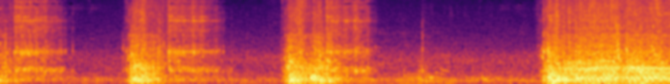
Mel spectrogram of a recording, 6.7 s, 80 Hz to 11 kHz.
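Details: Homelite UT20042A string trimmer, just fitted with a replacement C1U-H60 carburettor: small two-stroke revs in short bursts then sags and nearly dies when throttle drops; won't hold idle, not yet warmed up or adjusted.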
